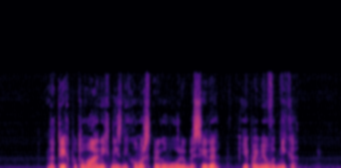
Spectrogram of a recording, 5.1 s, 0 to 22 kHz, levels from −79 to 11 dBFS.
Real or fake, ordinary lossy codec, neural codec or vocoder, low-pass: fake; AAC, 32 kbps; vocoder, 48 kHz, 128 mel bands, Vocos; 19.8 kHz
